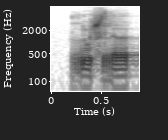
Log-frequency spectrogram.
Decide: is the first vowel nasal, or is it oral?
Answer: nasal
